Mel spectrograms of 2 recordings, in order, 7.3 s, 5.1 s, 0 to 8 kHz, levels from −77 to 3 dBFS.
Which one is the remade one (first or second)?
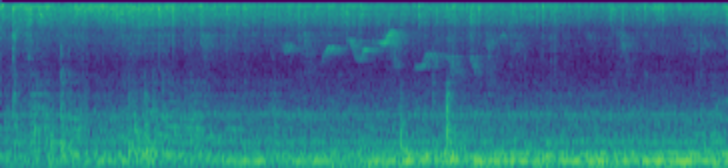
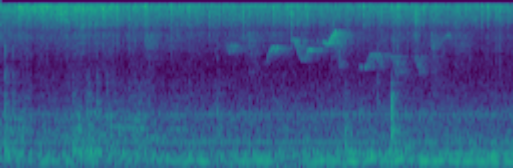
first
